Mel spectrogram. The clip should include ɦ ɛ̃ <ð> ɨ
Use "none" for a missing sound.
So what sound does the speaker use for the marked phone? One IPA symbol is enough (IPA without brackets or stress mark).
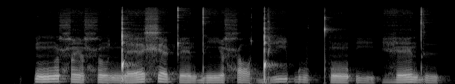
d̪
